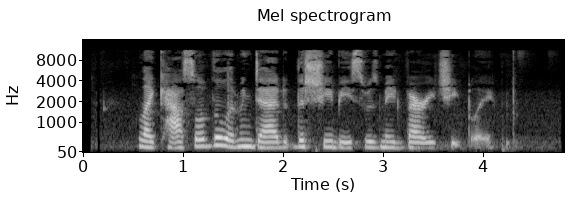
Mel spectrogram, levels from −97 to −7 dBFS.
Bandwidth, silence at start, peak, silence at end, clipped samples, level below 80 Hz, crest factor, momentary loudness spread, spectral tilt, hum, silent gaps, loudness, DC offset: 11.5 kHz; 0.55 s; -10 dBFS; 0.55 s; under 0.1%; -76 dBFS; 20 dB; 12 LU; -3 dB/octave; none; none; -28 LUFS; under 0.1%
